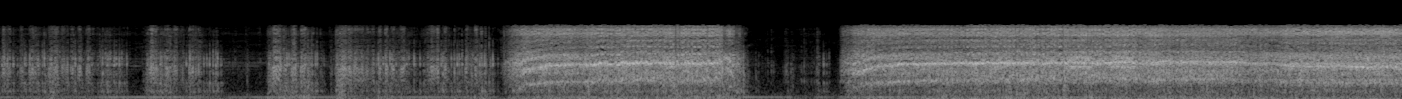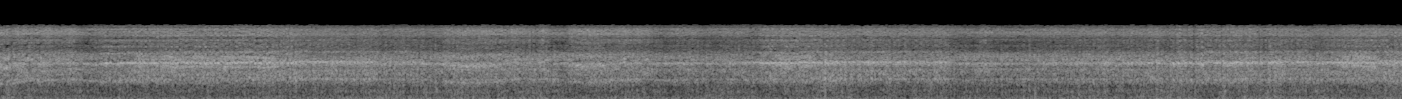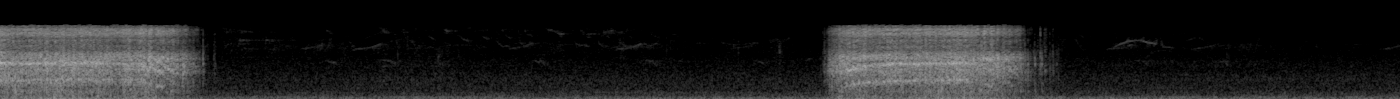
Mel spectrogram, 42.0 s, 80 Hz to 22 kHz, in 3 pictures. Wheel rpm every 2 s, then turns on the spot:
20, 20, 80, 160, 140, 220, 220, 220, 220, 220, 220, 230, 230, 230, 190, 10, 0, 0, 140, 20, 0.
0-4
